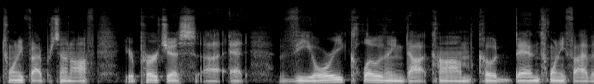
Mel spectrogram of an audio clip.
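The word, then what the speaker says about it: Vuori: and tie guy so it's called V or E but it's spelled different like what you'd expect its vu o RI vu o RI so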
